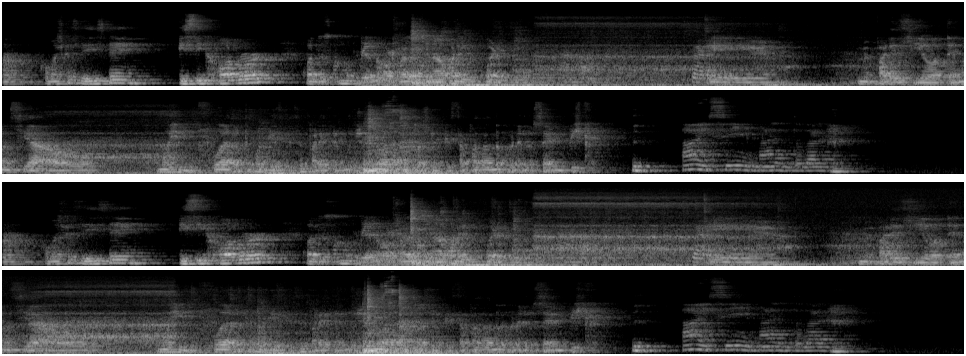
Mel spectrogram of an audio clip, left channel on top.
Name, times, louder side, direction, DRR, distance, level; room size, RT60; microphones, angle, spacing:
voice 1, 0.0-1.4 1.8-2.6 3.0-5.0 7.0-7.8 8.5-10.5 11.2-15.5 15.9-16.0 17.8-18.0, left 1 dB, 35° left, -4 dB, 1.8 m, -29 dB
voice 2, 3.3-4.0 5.6-6.0 6.9-7.2 16.4-17.9, left 1 dB, 10° left, 0 dB, 1.0 m, -36 dB
Sliding door, 3.5-8.4 10.0-14.9, right 1 dB, 65° right, 1.0 m, -32 dB
sound 1, 5.3-11.4, right 5 dB, 90° right, 0.6 m, -38 dB
9.1 x 5.3 x 2.8 m, 0.99 s
head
